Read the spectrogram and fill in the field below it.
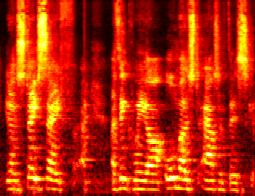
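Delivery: ordinary delivery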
